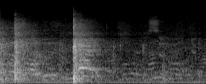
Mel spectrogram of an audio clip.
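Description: Two sharp hits of strikes landing in a fight, one just after the start and a louder one about three quarters of a second in.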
